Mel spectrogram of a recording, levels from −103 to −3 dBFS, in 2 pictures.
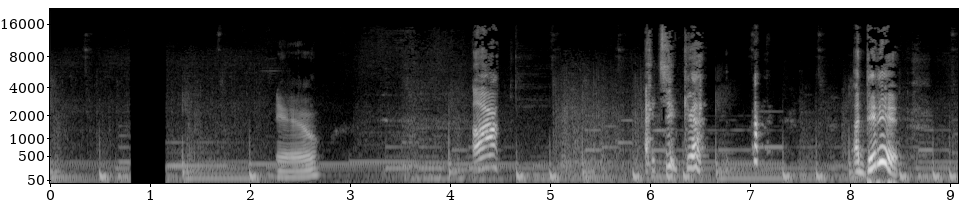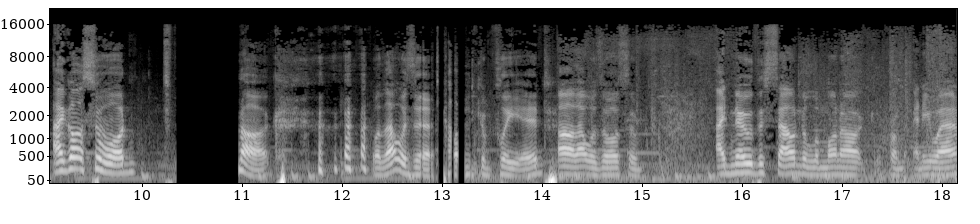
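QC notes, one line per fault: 0.79–1.17 s, 10.33–10.98 s and 12.78–13.31 s, AAC frame loss with muting: the sound fades into silence and back. The first gap lasts about 0.36 s and the second about 0.64 s. The third is broken into several short dropouts over about half a second, the longest near 0.1 s. Lost frames were decoded as zeroed spectrum. The overlapping transform windows soften each edge over roughly one frame, and the gaps' lengths fit frames of about 21 ms.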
